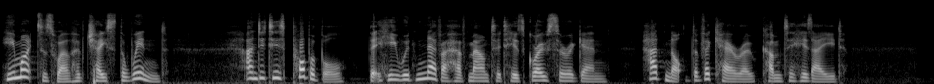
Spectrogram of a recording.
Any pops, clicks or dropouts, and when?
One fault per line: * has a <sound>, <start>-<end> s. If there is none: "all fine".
all fine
